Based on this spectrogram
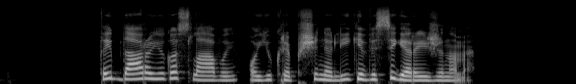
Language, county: Lithuanian, Vilnius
